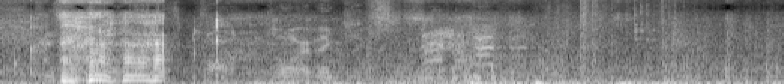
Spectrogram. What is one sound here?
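A middle-aged man speaks in a low, bitter voice.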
